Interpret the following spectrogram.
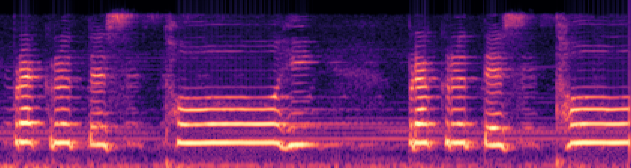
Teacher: ಮೇಲೆ ಆಘಾತ ಥೋ ಮಹಾಪ್ರಾಣ ದೀರ್ಘ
